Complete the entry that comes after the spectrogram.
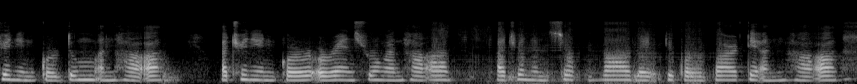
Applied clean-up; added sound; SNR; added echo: neural separator model SepFormer DNS4.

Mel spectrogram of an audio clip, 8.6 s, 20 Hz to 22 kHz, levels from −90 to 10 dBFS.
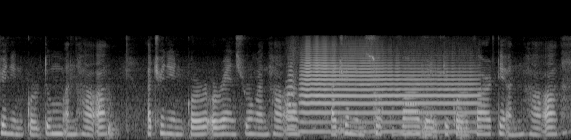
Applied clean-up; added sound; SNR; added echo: none; Trumpet; -2 dB; reverberation time 0.9 s.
